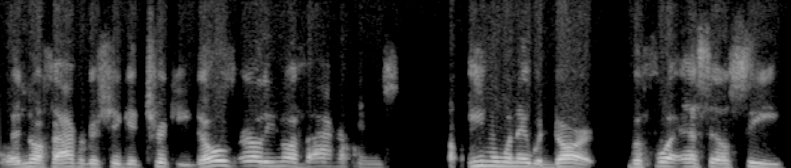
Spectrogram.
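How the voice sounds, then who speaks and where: Podcast co-host, male, high voice, eager explainer, dry close mic, muffled lo-fi sound. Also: brisk, no room sound. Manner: excited, talks through genetic terms with restarts. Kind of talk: casual discussion of genetic ancestry.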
